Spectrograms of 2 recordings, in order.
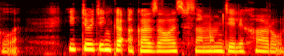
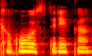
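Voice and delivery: ordinary delivery, nothing marked

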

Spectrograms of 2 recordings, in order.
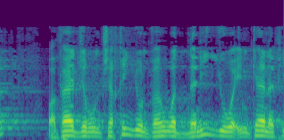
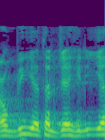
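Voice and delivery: normal talking voice

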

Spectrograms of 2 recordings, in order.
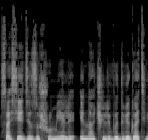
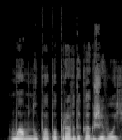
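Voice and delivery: ordinary delivery

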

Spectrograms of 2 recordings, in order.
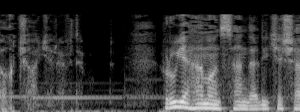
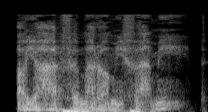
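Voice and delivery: ordinary delivery, nothing marked

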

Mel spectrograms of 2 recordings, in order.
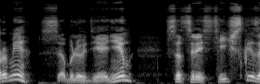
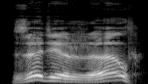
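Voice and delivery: loud, derisive, taunting tone with pitch rising up; 5 semitones higher, 5 dB louder than usual. Reading Palisadov's question to Vostrikov, asked mockingly. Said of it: "насмешливо спросил Палисадов".

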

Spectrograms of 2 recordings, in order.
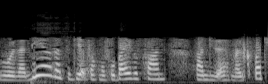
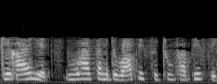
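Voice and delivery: normal talking voice

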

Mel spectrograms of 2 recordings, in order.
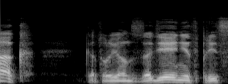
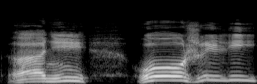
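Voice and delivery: stuttering, stammering shout, very high pitched; 10 semitones higher, 4 dB louder than usual. Reading a story, a man backs away from mummies that came alive: stammering shout. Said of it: "заикаясь, крикнул Навк".

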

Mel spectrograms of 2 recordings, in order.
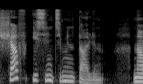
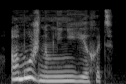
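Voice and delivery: shy, meek, timid and hesitant little voice; 3 semitones higher, 4 dB louder than usual. Narrating, Nitochka answers the man summoning her to the palace: asked timidly. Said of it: "робко спросила Ниточка".

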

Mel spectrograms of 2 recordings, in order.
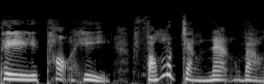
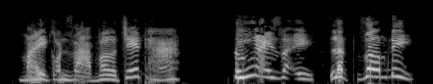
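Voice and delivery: harsh rasp from a raw throat, rising in pitch; 3 semitones higher than usual. Narrator reads a mother yelling at her husband lying in the sun, hoarse shout. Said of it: "gào lên bằng cái giọng khàn khàn".

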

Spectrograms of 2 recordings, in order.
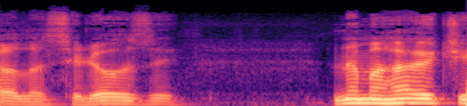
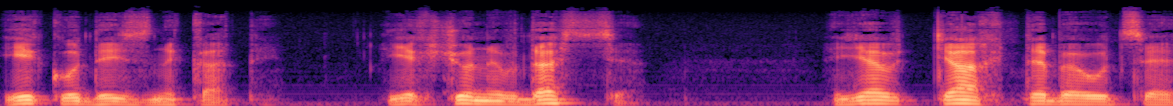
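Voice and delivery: ordinary delivery, nothing marked

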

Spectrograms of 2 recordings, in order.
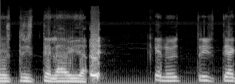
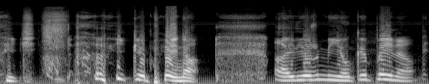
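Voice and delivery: tearful, weeping, crying voice; 3 semitones higher than usual. In a scene, a man is moved by words written on a slate, crying. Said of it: "¡No llores, Badila!".

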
